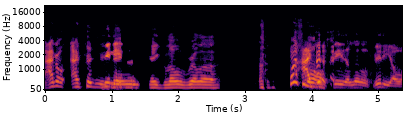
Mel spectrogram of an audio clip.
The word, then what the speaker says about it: GloRilla: way you pronounce it glorilla it's glow with a l yeah but it's it's glorilla it's why you ugly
